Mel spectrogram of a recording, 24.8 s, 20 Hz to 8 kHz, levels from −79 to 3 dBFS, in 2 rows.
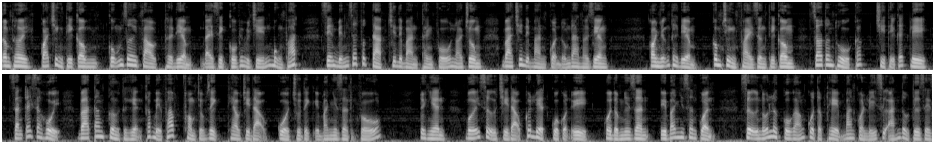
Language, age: Vietnamese, 20-39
